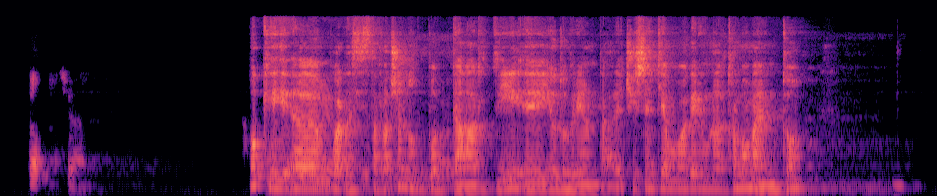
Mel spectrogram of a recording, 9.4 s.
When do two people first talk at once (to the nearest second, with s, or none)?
3 s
